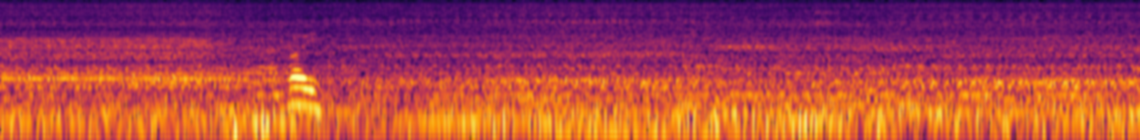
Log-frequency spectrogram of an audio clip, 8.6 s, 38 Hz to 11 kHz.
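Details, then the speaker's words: 2000 Honda Civic VTi, warm engine, idle too high (drops with aircon or lights on), while the idle air control valve/throttle body is inspected: a steady, fairly fast idle hum that never drops back to a normal slow tickover. "Silipin natin kung anong itsura nito. Is aar body. Taas ng menor. Sobra."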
